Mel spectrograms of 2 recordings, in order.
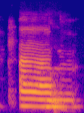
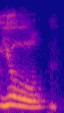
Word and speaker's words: Joule: pronounce his name? Jewell. I just took a note. Did you say Jewell? Yule, yeah. Yule. Okay. Jewel. No, not Yule, Jewel.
